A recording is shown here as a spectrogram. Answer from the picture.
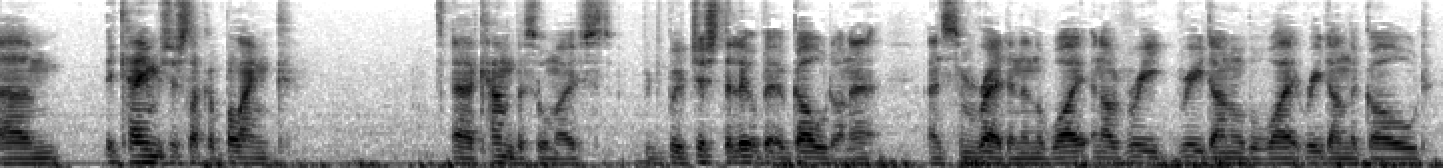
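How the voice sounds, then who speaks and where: With a British accent and vocal fry, the speaker keeps a fairly even intonation amid audible room echo. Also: man. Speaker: cosplayer content creator. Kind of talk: casual Q&A video. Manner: halting, many fillers.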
